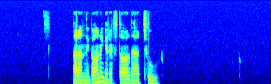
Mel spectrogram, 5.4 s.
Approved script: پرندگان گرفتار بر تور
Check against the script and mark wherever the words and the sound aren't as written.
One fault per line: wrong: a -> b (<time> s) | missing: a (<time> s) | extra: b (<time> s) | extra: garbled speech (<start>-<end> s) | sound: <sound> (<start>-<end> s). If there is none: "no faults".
wrong: بر -> در (2.6 s)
